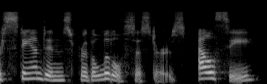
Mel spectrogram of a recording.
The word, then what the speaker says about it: Elsie: the Mad tea party Elsie Lacy and Tilly were stand-ins for the little sisters Elsie e-l-s-i-e but pronounced l-c was a representation of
